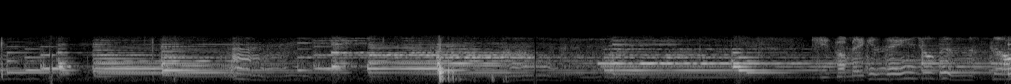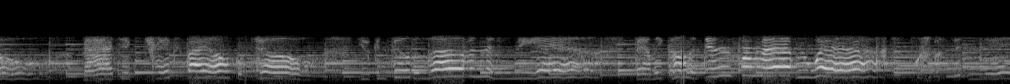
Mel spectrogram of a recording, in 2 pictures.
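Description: A song recording plays steadily, with layered melodic tones and what sounds like sung vocal lines over sustained instrumental chords, at an even, moderately loud level throughout with a slightly muffled, thin tone.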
